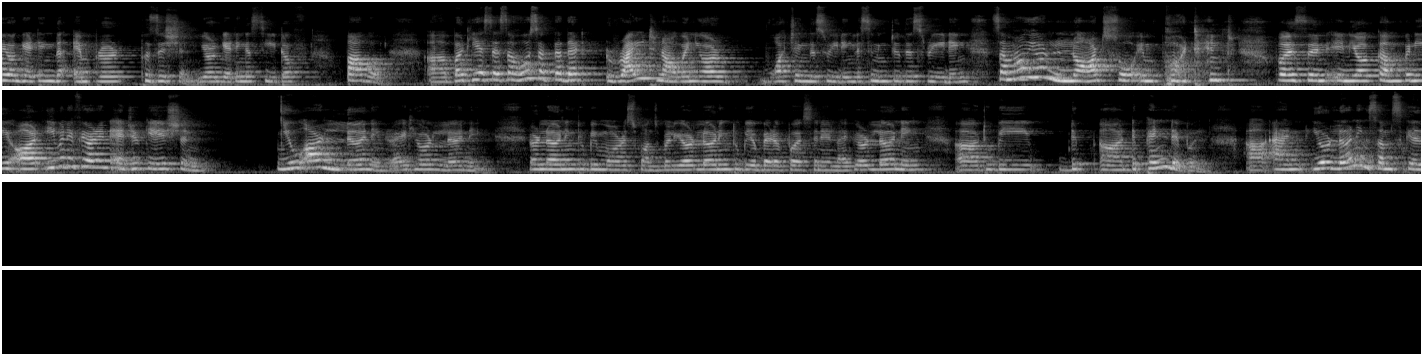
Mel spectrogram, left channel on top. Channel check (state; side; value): silent; right; 58 dB below the other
